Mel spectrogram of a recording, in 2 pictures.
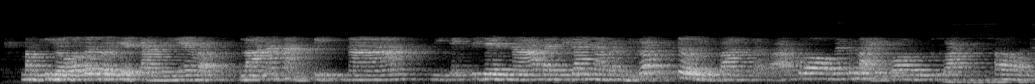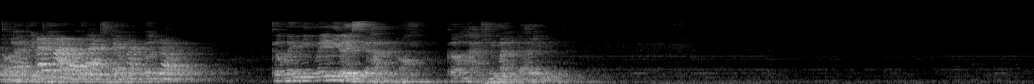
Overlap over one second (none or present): present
